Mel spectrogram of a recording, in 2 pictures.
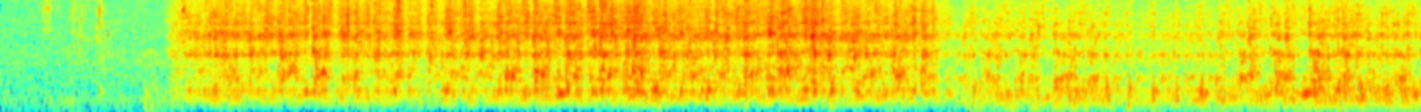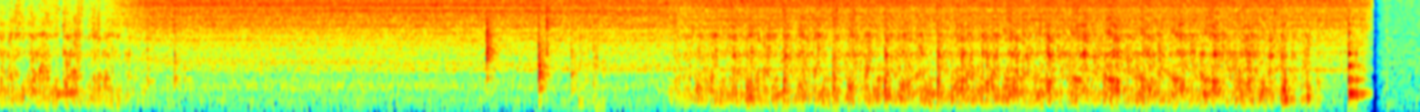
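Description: Wooden pestle grinding a soft paste in a ceramic suribachi mortar: a fast, continuous scraping and rubbing against the ridged bowl. About halfway through the grinding pauses for several seconds, with a couple of sharp clicks, then starts again and stops suddenly near the end.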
